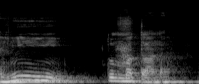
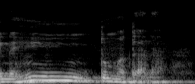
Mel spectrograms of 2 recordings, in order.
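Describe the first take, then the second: First: Said in the usual way. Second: "नहीं" stretched long, slow and drawn out; long drawn nahin. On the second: Shown as a demonstration. Teacher demonstrating the long vowel mark, stretching "नहीं" slowly. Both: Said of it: "थोड़ा सा लंबी ध्वनि बोलते".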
